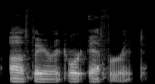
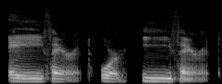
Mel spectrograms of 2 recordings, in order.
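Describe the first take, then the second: First: The first vowel of each word sounds ordinary. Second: The first vowel of each word is exaggerated. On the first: The two words sound nearly alike. "Normally it is" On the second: The two words are kept clearly apart. "be really, really stressed on that first letter"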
